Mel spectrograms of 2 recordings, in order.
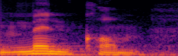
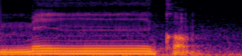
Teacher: نون از بینی ادا میشه با مقداری مکث روی تلفظ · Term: اخفا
